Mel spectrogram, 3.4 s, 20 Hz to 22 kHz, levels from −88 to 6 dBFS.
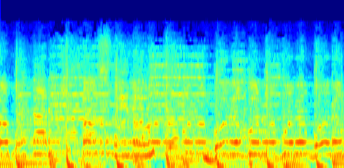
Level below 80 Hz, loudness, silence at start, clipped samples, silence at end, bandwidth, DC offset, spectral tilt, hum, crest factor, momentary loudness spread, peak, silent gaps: -24 dBFS; -17 LUFS; 0 s; under 0.1%; 0 s; 13 kHz; under 0.1%; -6 dB/octave; none; 10 dB; 2 LU; -6 dBFS; none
